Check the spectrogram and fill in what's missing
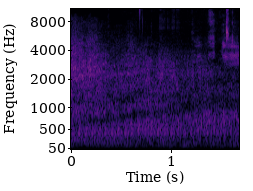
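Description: Unlimited-class racing planes roar past during a race at the Reno Air Races, a loud, steady broadband engine drone with a commentator talking over it throughout.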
